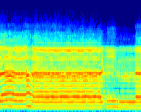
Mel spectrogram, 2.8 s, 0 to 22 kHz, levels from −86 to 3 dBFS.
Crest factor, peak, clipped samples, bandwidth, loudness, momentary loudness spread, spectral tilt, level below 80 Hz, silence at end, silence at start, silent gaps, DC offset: 14 dB; 0 dBFS; under 0.1%; 9.8 kHz; -13 LUFS; 8 LU; -3.5 dB/octave; -58 dBFS; 0 s; 0 s; none; under 0.1%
